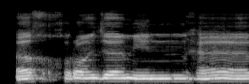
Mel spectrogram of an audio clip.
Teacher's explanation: Akhraja minha, nun sukun di sini bertemu dengan huruf ha, hukumnya adalah izhar halqi, nunnya dibaca jelas, ya, dan halqi diambil dari makhraj yang keluar darinya huruf ha.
